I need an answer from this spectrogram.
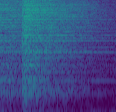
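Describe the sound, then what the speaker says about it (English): A half-open hi-hat on a drum kit is struck once, giving a bright, sizzling wash that rings out and slowly fades with no other sounds. "where the hi-hat is a little bit half open,"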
